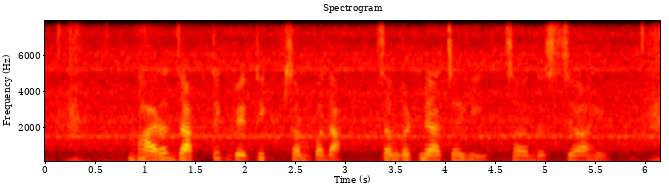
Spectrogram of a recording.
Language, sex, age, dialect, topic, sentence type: Marathi, female, 18-24, Varhadi, banking, statement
